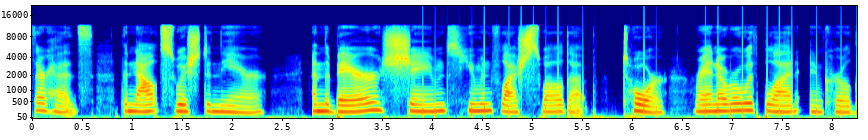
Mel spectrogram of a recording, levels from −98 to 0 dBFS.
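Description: From 3.91 s to 8.09 s, periodic USB or driver dropouts skip about 2 ms of speech every 0.12 s, roughly forty times. A blocked bus or driver causes these even ticks, heard only under signal, unlike random clicks or irregular buffer underruns.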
